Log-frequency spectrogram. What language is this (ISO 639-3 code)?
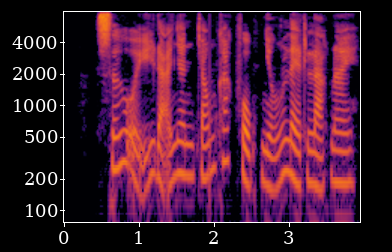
vie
